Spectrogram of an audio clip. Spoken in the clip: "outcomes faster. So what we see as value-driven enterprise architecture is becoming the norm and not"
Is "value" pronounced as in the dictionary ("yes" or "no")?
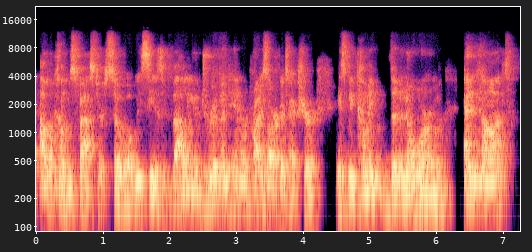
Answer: yes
